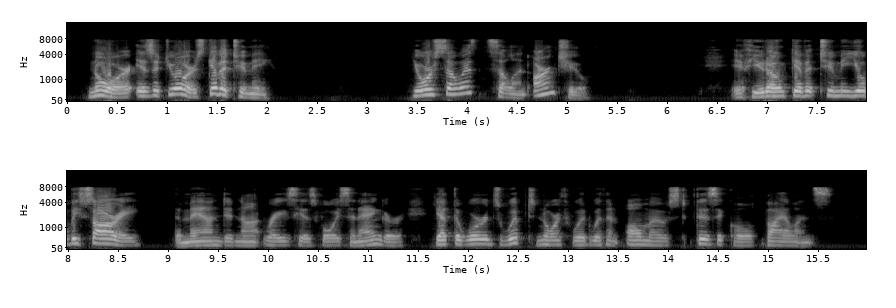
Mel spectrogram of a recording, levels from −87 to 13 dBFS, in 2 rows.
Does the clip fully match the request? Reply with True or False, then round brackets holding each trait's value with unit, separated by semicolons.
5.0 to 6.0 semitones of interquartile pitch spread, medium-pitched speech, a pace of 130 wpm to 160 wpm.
True (5.3 semitones; 155 Hz; 155 wpm)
